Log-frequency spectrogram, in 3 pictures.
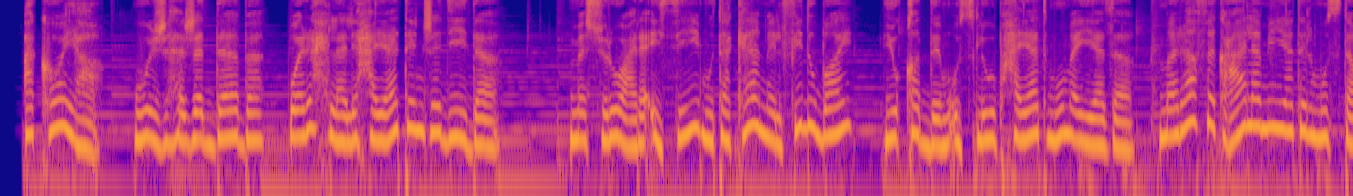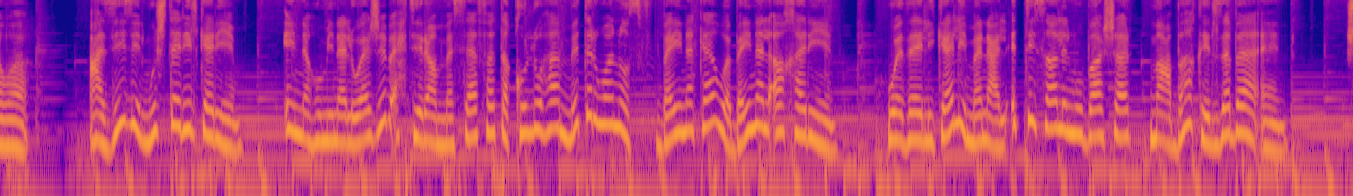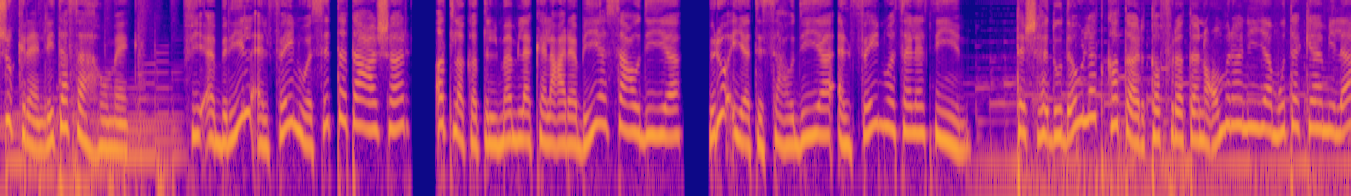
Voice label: arabic female; showreel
